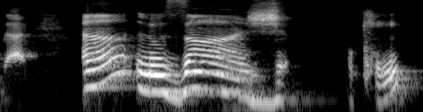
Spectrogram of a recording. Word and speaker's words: losange: Un losange. Okay. A N sounds ah, and the G E sounds j. That is why I always say, learn to pronounce it before you see it.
